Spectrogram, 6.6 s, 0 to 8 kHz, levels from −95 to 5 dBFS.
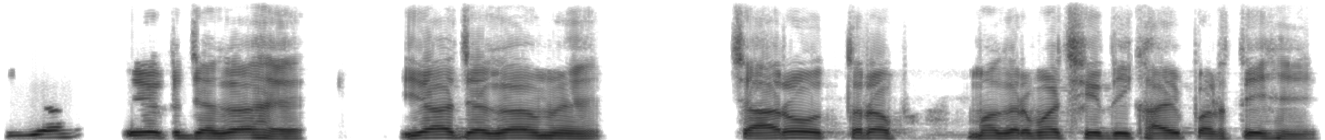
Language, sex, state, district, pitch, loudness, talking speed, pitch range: Hindi, male, Uttar Pradesh, Etah, 150 Hz, -13 LUFS, 125 wpm, 140-155 Hz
